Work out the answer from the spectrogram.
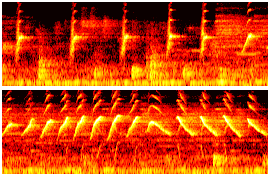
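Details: Male white-rumped shama singing: a few sharp high squeaks, then a fast rhythmic series of bright, high, rising-and-falling whistled notes, about three per second, over a low background hum.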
